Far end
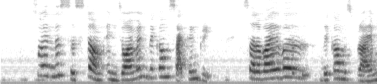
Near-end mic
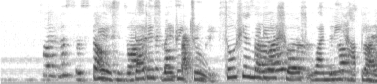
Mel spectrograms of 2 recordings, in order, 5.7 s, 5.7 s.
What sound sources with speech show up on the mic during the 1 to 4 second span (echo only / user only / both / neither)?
both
